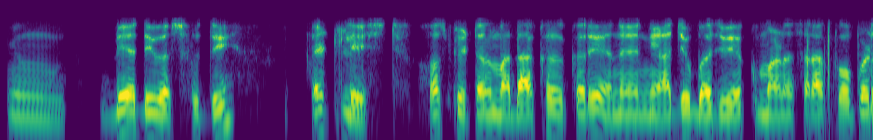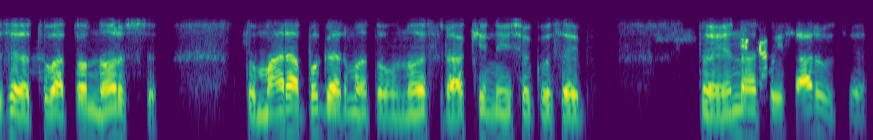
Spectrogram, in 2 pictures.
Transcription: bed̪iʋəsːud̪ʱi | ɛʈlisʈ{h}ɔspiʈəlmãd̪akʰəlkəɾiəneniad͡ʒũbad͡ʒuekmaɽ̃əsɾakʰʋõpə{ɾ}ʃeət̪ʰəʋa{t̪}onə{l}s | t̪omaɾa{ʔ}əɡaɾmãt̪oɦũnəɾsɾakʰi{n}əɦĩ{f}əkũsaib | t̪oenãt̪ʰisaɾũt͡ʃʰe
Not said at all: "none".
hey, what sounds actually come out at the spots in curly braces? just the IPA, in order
h, ɽ, t̪, ɾ, p, n, ʃ

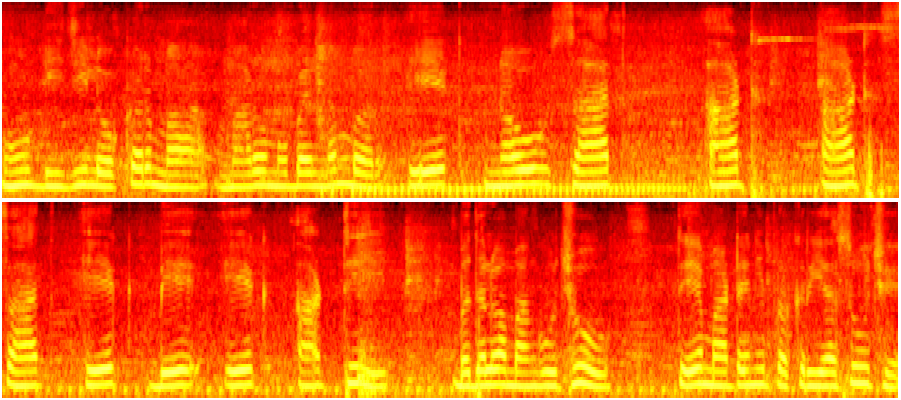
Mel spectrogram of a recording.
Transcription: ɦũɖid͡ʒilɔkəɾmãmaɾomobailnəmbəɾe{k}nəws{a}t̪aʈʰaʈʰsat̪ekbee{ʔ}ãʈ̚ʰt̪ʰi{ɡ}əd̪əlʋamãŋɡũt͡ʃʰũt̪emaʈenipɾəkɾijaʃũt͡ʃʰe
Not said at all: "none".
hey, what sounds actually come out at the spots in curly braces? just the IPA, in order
k, a, k, b

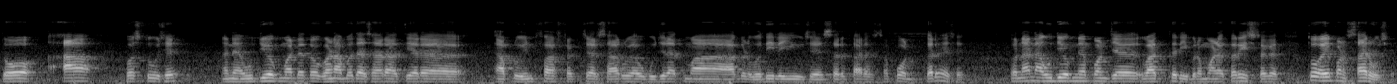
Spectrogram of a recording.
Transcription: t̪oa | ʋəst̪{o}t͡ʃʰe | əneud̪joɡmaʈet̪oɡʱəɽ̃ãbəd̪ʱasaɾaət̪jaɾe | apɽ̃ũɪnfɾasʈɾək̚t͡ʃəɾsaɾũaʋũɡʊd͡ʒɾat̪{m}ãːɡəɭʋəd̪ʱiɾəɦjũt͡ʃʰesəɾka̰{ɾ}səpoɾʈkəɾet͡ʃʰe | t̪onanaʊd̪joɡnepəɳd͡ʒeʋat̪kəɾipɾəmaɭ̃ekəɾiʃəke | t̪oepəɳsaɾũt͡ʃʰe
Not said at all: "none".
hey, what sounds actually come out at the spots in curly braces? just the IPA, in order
u, m, ɾ

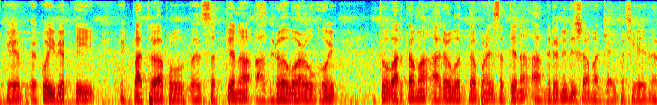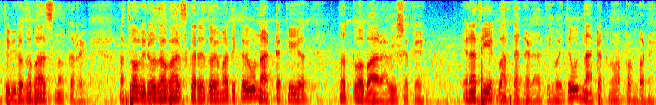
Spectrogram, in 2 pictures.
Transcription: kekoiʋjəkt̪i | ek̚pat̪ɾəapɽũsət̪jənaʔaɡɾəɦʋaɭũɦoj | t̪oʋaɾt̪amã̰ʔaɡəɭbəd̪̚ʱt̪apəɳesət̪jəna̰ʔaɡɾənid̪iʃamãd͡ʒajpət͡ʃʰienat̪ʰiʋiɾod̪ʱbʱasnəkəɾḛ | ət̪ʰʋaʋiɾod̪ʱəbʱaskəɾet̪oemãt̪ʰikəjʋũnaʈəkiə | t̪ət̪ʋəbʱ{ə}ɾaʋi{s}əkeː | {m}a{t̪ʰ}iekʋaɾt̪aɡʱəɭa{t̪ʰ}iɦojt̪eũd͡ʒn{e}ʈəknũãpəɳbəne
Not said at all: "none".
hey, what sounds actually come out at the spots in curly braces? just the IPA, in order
a, ʃ, n, t̪ʰ, t̪, a

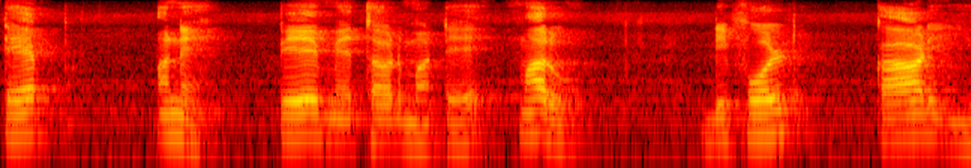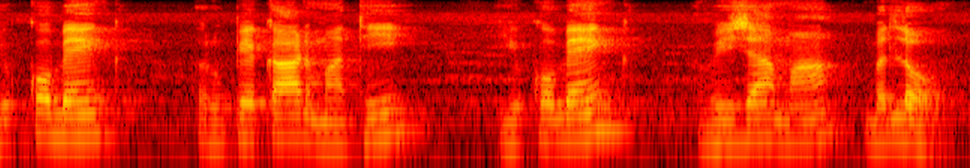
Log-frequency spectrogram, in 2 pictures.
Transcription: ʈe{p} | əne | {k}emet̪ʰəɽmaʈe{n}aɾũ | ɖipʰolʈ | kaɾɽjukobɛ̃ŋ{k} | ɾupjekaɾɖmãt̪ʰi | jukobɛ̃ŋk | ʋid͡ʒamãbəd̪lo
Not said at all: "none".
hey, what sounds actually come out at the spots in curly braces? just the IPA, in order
p, p, m, k

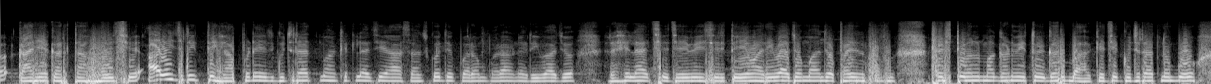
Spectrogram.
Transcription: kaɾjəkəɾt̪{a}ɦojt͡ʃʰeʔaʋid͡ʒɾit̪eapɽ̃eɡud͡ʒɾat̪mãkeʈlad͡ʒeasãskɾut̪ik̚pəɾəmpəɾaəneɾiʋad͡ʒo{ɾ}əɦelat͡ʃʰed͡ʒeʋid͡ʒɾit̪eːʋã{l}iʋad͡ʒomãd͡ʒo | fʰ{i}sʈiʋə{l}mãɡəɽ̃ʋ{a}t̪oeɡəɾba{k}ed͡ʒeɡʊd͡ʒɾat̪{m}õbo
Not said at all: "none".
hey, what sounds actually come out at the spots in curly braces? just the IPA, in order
a, ɾ, ɾ, e, l, i, k, n

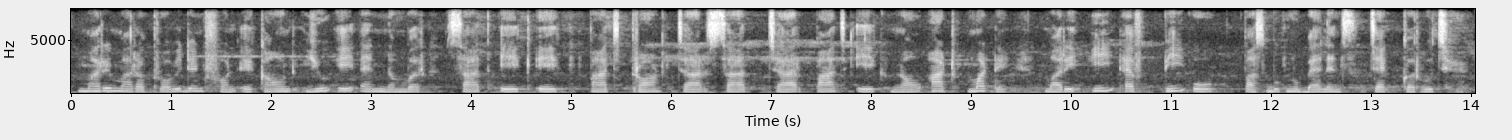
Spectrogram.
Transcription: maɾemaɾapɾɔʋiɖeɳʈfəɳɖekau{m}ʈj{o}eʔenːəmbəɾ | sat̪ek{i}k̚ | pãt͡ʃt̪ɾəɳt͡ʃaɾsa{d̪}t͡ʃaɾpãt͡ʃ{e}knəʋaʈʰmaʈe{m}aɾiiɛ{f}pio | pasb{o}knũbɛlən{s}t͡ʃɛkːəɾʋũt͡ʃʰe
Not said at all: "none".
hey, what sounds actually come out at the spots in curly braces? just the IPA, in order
ɳ, u, e, t̪, e, m, f, u, s

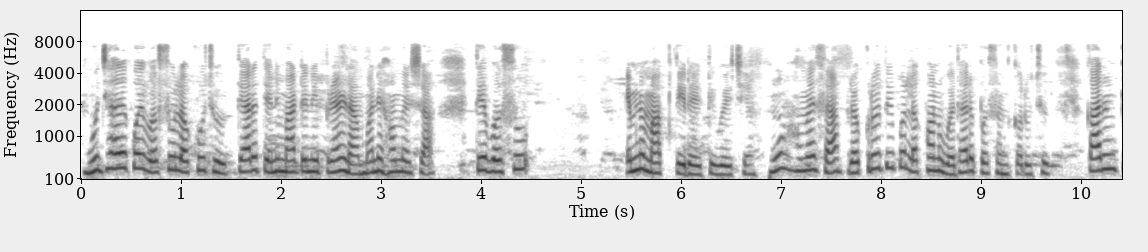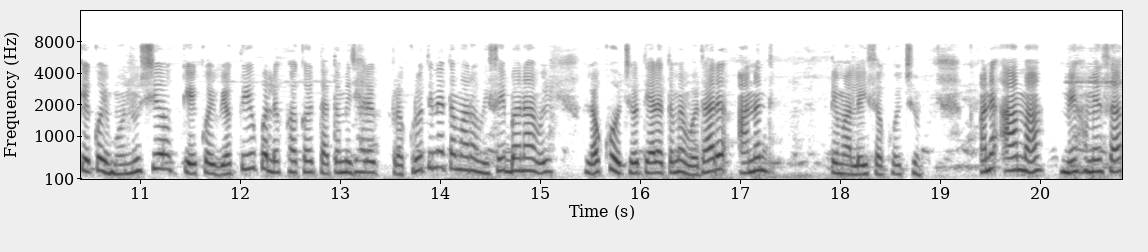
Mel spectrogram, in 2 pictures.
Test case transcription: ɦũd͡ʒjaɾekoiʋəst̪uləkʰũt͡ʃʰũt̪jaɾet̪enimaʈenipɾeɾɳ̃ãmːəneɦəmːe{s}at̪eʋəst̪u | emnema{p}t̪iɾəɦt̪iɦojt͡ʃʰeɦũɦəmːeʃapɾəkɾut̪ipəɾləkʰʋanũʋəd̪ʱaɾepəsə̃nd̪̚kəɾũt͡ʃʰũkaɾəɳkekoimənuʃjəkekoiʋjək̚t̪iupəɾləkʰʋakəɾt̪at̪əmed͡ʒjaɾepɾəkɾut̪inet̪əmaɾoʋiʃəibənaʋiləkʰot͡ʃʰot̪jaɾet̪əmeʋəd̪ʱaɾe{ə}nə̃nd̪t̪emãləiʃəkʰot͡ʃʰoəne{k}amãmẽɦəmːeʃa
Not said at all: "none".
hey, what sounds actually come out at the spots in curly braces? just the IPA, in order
ʃ, p, a, ʔ

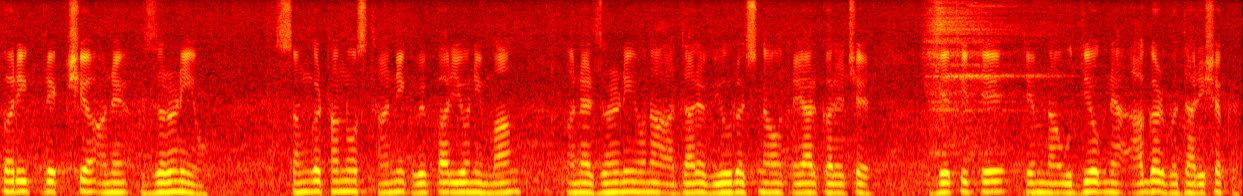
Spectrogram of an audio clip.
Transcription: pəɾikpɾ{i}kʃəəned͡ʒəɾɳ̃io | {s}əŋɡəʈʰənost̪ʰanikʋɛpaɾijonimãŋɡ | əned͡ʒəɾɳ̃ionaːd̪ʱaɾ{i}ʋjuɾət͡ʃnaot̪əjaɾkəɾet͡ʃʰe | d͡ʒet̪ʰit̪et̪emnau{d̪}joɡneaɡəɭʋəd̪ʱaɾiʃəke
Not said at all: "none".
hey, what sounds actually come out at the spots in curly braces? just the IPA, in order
e, s, e, d̪

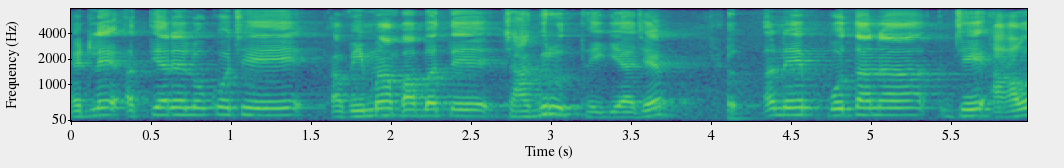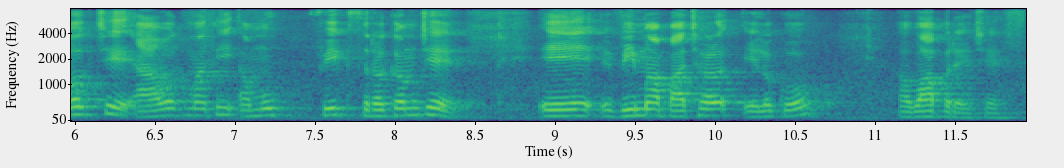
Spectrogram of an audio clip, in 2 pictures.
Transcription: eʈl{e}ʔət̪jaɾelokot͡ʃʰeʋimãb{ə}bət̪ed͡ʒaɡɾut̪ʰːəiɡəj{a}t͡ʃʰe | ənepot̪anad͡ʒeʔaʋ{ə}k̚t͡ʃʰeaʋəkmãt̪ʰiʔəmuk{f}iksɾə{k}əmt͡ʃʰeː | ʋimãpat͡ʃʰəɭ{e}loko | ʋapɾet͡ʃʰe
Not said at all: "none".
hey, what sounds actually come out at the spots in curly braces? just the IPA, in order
e, a, a, ə, f, k, e

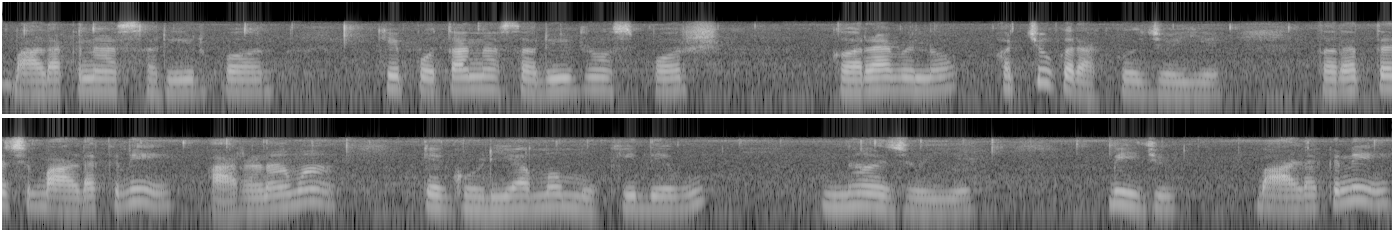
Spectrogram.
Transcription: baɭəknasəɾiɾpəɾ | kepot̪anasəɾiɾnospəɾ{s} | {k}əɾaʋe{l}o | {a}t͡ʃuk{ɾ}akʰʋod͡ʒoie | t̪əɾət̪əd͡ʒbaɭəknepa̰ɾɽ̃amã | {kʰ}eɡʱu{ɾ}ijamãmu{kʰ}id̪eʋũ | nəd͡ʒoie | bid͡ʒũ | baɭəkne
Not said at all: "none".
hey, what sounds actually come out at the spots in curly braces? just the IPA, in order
ʃ, k, l, ə, ɾ, k, ɽ, k

